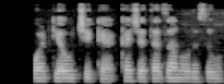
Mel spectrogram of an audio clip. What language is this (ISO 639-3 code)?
pus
